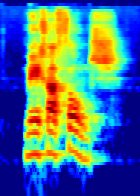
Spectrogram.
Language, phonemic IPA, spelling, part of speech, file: Dutch, /meɣaˈfons/, megafoons, noun, Nl-megafoons.ogg
- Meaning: plural of megafoon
